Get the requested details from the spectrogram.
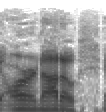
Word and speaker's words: Arenado: Now they say Arenado, and you can hear them catching themselves to make sure that they're saying it correctly.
